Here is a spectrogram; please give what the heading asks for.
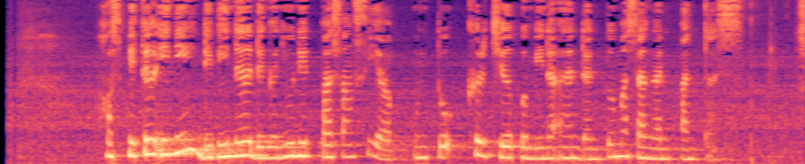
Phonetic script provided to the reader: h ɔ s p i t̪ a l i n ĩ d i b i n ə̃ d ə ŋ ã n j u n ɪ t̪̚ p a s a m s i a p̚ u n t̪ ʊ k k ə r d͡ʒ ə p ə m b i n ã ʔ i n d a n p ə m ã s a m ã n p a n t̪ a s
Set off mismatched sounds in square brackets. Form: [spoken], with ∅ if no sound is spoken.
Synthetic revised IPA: h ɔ s p i t̪ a l i n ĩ d i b i n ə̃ d ə ŋ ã n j u n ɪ t̪̚ p a s a [ŋ] s i a p̚ u n t̪ ʊ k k ə r d͡ʒ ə p ə m b i n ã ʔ [a] n d a n p ə m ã s a [ŋ] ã n p a n t̪ a s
